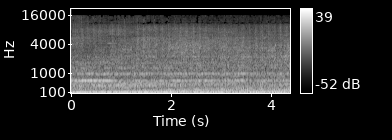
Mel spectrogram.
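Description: Norfolk Southern diesel-electric locomotive running as the rear DPU and powered up under load as it passes close by. Its engine gives a loud, steady low drone with a high whine over it that fades about a second in.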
